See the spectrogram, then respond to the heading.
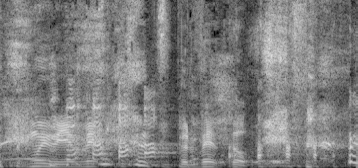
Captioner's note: laughter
